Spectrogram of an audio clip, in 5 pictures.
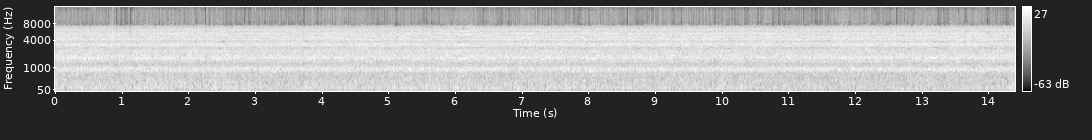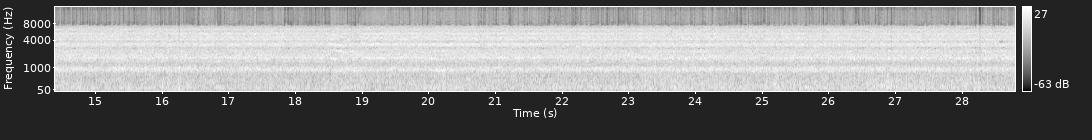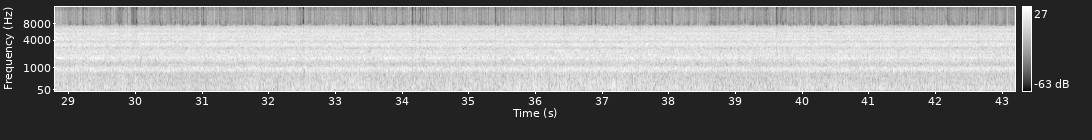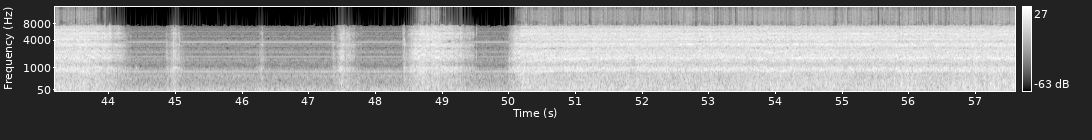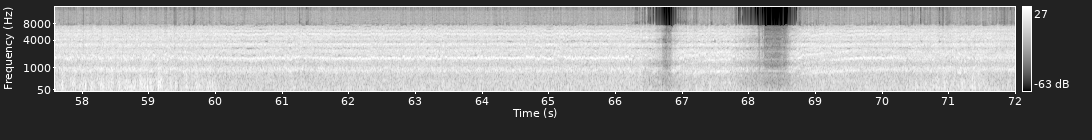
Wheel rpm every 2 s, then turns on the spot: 230, 230, 230, 240, 240, 230, 230, 230, 240, 230, 230, 230, 230, 230, 230, 230, 230, 230, 230, 230, 240, 200, 10, 10, 30, 180, 230, 230, 230, 220, 230, 210, 210, 110, 120, 220.
none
